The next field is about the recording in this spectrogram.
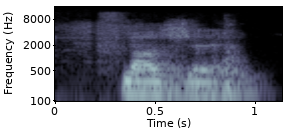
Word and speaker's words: Flagey: 5th, we're in Brussels at Flaggy. Am I saying it right? Flagey. – I've got no idea. – Yeah, it's flage. It's like, it's very Frenchy.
